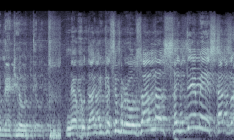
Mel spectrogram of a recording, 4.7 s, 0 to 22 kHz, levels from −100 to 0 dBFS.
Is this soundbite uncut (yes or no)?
no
